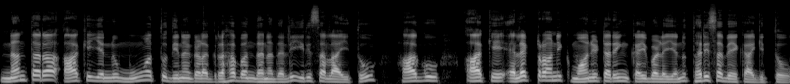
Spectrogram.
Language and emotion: Kannada, neutral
